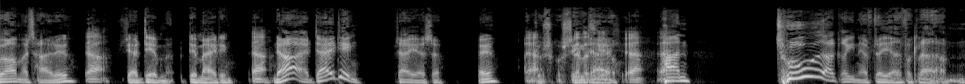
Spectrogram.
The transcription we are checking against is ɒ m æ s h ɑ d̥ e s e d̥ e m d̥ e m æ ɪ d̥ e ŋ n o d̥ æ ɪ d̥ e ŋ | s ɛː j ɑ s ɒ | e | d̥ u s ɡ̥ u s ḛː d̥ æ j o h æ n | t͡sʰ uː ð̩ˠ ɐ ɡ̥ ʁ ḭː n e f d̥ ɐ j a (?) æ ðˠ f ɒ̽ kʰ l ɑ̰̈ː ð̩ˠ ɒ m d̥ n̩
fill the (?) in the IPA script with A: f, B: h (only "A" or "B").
B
